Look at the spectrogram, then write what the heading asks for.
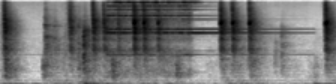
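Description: A telephone rings with a bright, sustained electronic tone lasting a few seconds as a man calls again the next day, surrounded by scattered clattering and rustling bursts; nobody speaks.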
